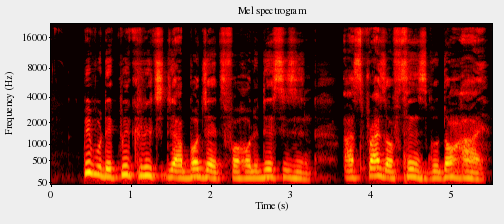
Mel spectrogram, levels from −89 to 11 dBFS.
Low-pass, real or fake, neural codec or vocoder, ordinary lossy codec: none; real; none; none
